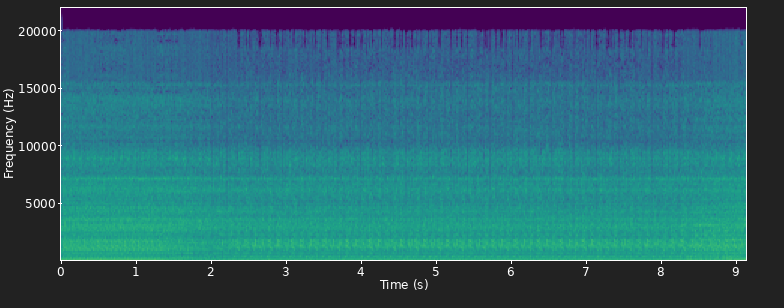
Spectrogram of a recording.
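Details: Toyota 1HD-FT diesel at idle: a hard metallic rattle at a fairly even beat running through the idle. The source is uncertain; timing gear or injection pump is suspected, not confirmed.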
